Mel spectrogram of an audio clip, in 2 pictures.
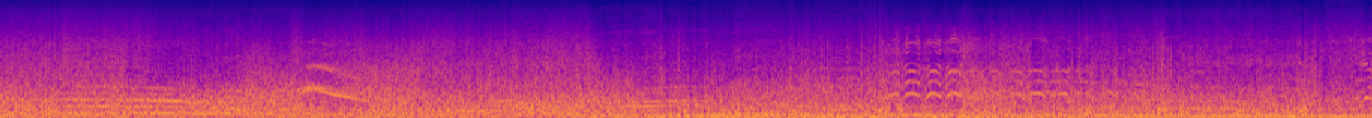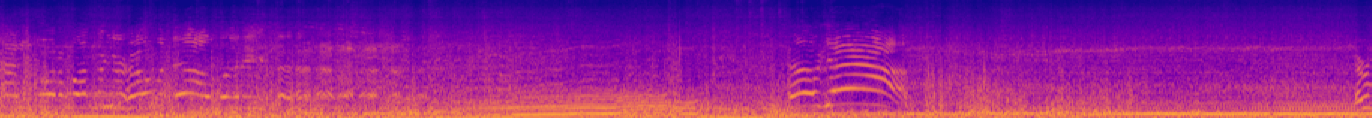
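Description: A buggy engine roars and revs steadily up close.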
